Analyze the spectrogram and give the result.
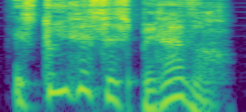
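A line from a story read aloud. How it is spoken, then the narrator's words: Pleading. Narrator (Spanish): suplicó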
